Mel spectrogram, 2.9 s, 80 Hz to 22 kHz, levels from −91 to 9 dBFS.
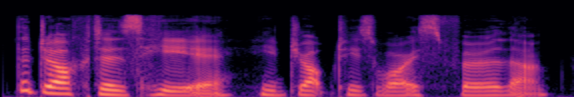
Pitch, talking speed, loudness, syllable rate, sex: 185 Hz, 165 wpm, -21 LUFS, 5.3 syllables/s, female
